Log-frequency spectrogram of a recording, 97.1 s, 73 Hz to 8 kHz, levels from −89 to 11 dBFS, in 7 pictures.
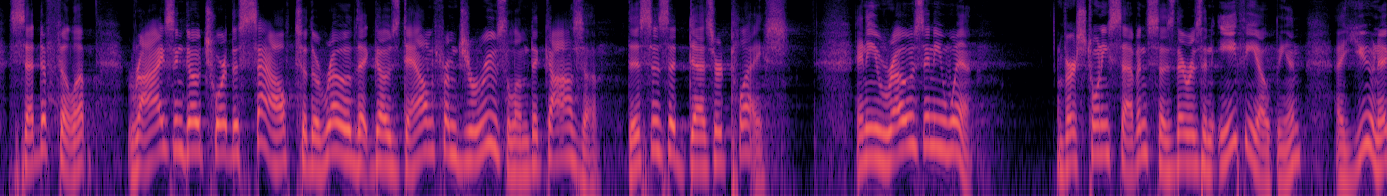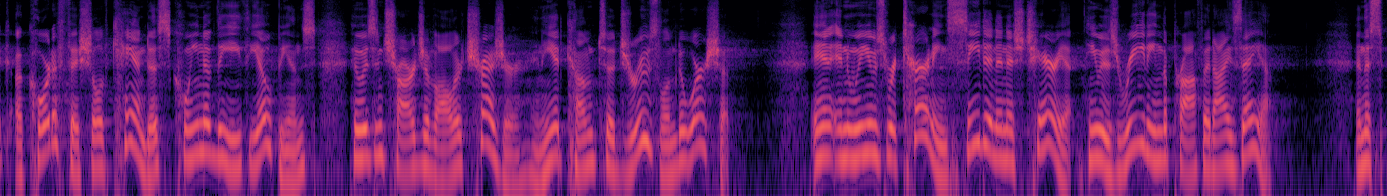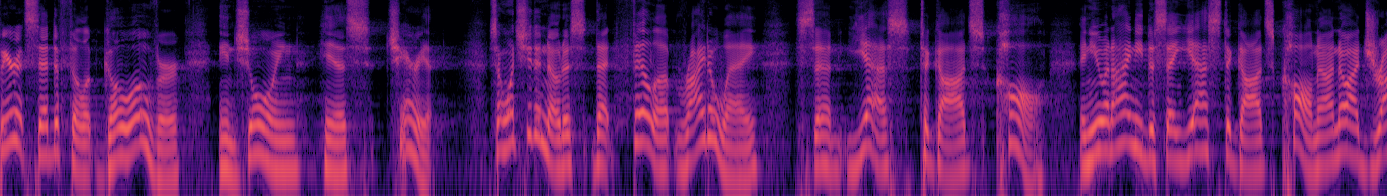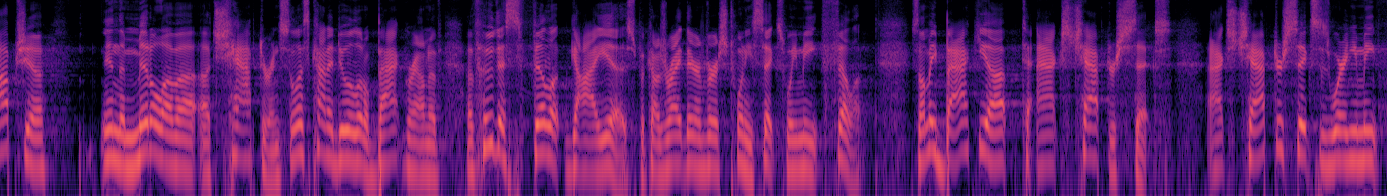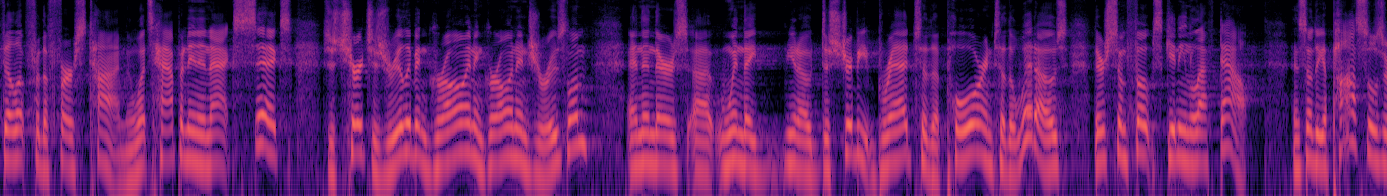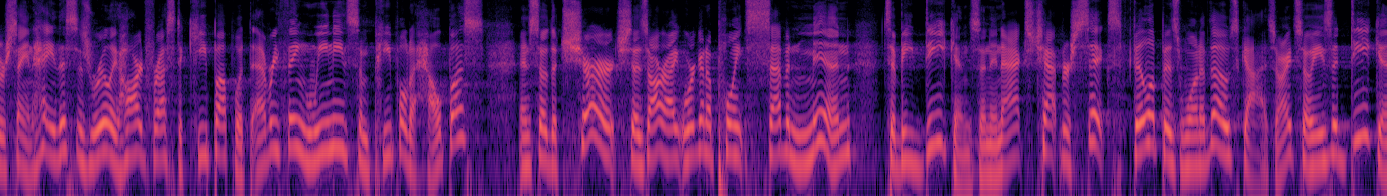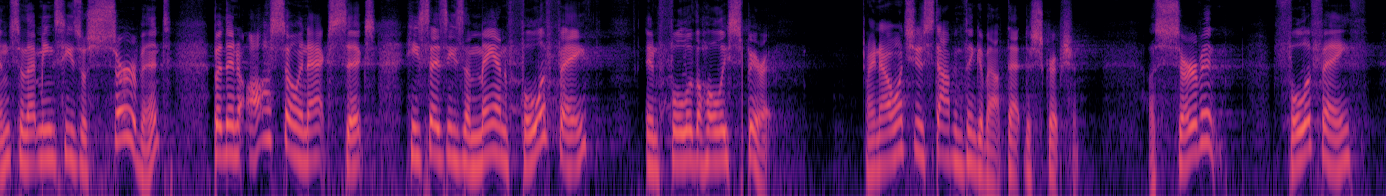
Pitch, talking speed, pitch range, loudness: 170 Hz, 200 wpm, 145-200 Hz, -28 LUFS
